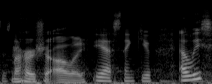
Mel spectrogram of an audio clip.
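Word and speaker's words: Mahershala Ali: stupid but at least mahersha I can never pronounce it mahersha Ali yes thank you at least you can bring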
